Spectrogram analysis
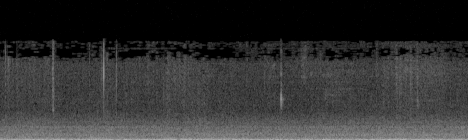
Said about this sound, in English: Well, like, doing a little podcast while I drive home. It's not very far, but I will sit in the car and BS a little bit only because it's just easier for me.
